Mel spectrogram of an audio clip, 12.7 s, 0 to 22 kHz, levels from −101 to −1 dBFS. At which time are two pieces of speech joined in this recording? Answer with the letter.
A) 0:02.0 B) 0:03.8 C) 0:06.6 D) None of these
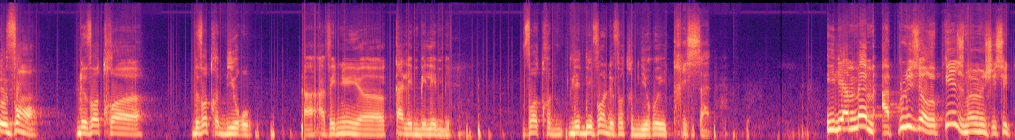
B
